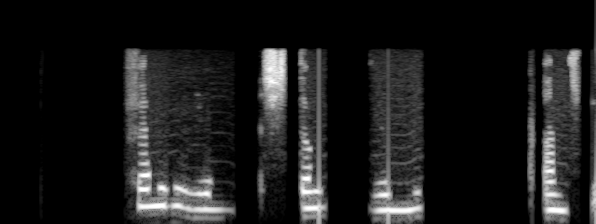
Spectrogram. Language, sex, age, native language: Icelandic, male, 9, Icelandic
